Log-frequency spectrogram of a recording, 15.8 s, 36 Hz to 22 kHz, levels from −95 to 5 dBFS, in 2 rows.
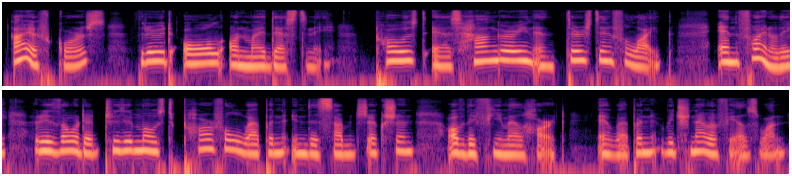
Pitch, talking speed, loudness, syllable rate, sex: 200 Hz, 140 wpm, -18 LUFS, 4.4 syllables/s, female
